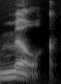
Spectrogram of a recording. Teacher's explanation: kind of blend it in oh yeah I can hear that it's almost like the L is losing its consonant and becoming more vowel like · to some people that final L can sound a bit like a u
